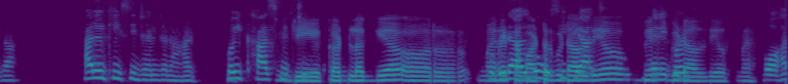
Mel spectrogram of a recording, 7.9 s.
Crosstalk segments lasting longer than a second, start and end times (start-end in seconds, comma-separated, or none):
4.9-7.0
